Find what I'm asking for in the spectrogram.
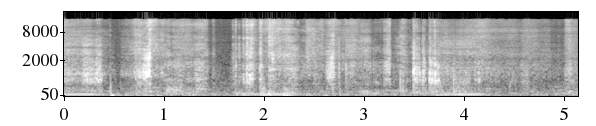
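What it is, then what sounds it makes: Paper book page. Fingertips trace and rub across the printed photo page of an open paperback book. Quiet, dry brushing and scraping strokes rise and fade in a series of soft bursts, with a bright papery hiss and little low end.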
